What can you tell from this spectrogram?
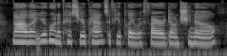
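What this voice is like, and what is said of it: Sweet, put-on nice voice. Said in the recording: “put on her nicest voice.”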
